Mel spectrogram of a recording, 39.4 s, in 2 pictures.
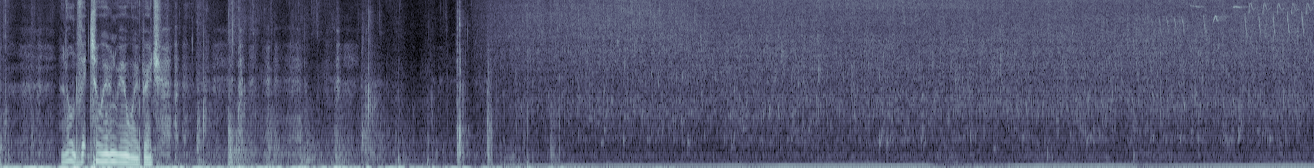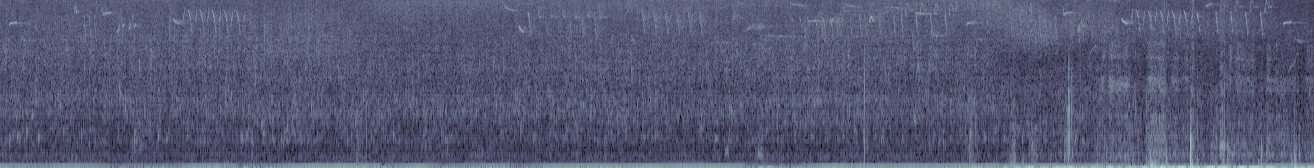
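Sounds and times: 
birds chirping: 0.0 - 5.6, 17.2 - 25.2, 27.0 - 39.4
stream running through a sandstone gully: 0.0 - 39.4
speech: 0.9 - 2.7.

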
